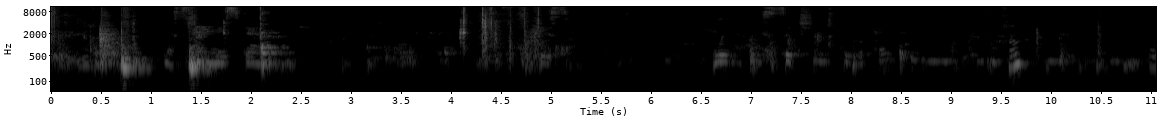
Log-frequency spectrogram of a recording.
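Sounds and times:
handling rustling and clicks: 0:04.0 - 0:05.0.

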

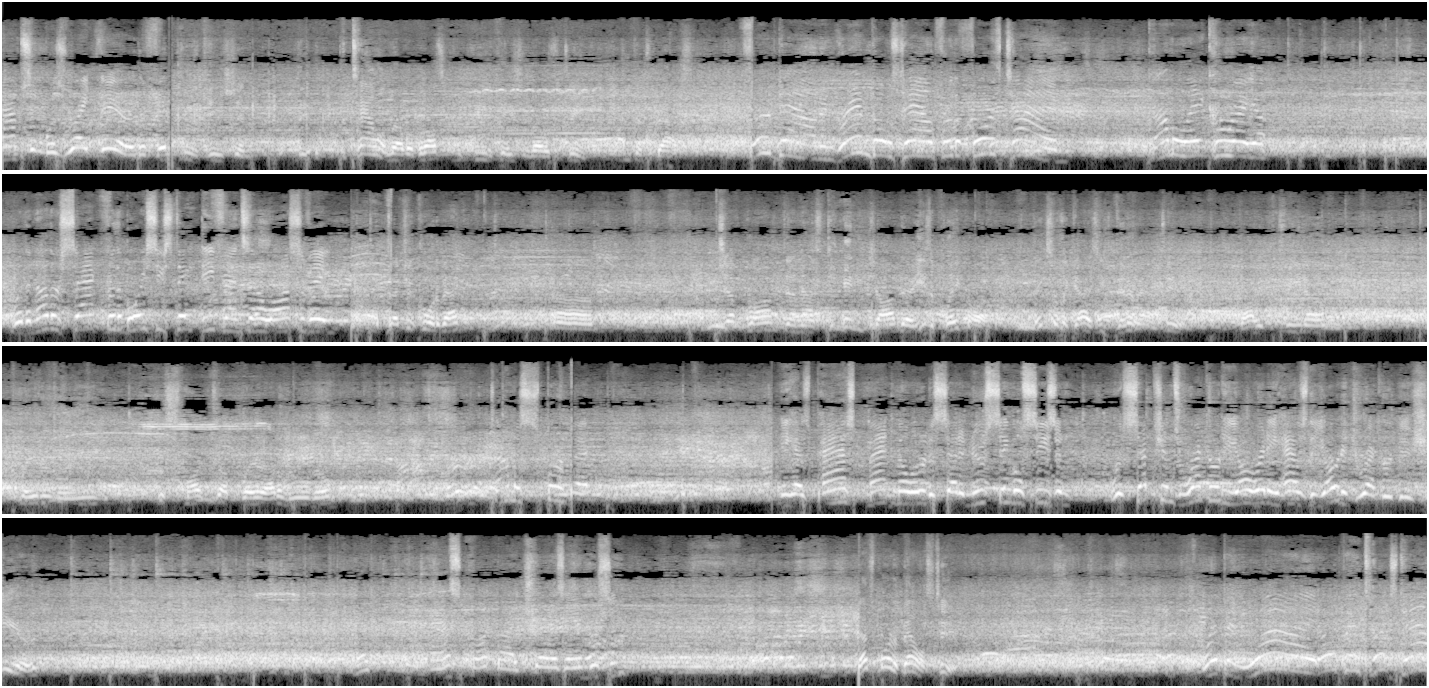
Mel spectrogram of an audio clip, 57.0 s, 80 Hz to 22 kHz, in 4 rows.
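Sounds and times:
tinny voices talking: 0:00.0 - 0:57.0.

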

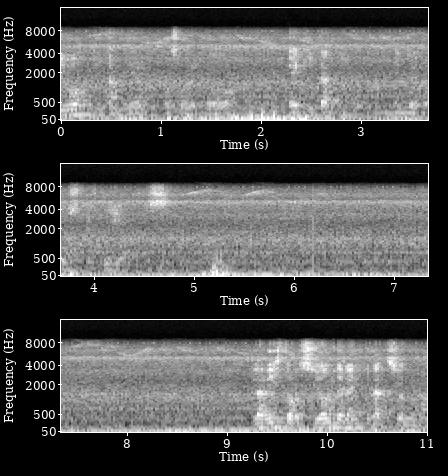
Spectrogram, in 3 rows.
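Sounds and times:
low background hum and rumble: 0:00.0 - 0:11.0.

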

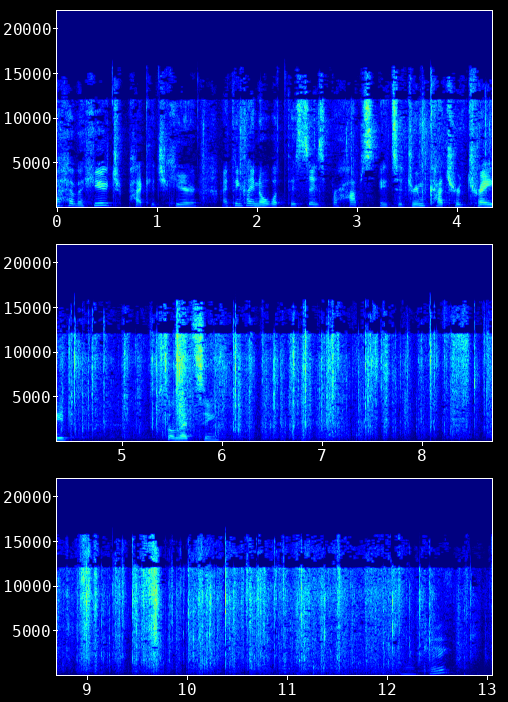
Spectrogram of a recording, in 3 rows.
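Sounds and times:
paper envelope tearing and crinkling: 0:03.4 - 0:13.0.

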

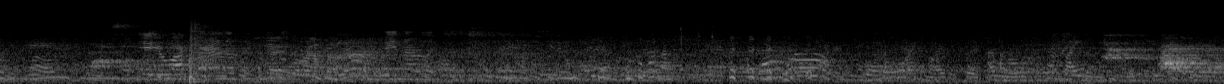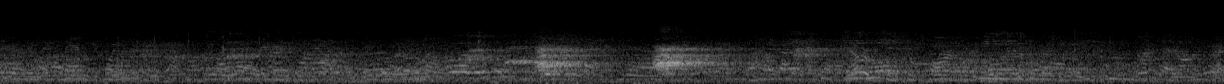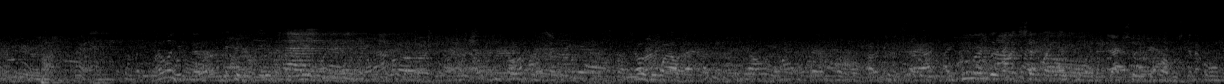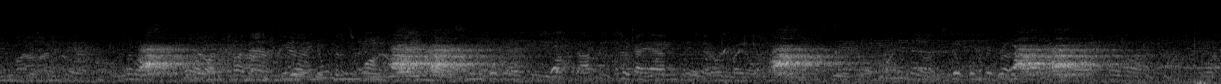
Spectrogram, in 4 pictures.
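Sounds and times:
background chatter: 0:00.0 - 0:48.9
dog barking: 0:11.1 - 0:12.1, 0:17.4 - 0:18.1, 0:18.8 - 0:19.4, 0:40.6 - 0:41.4, 0:44.5 - 0:45.0, 0:46.8 - 0:47.8.

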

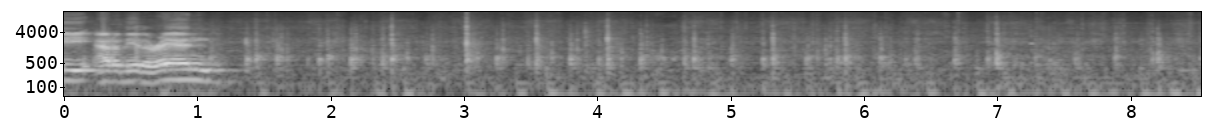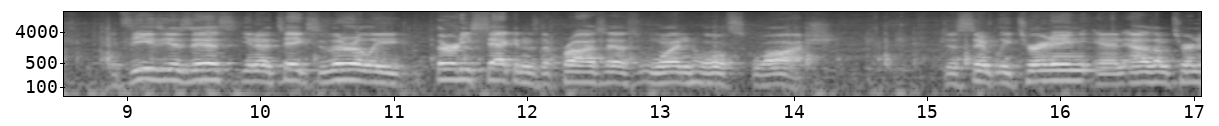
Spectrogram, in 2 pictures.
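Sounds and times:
blade cutting squash crackling: 0:00.0 - 0:16.3.

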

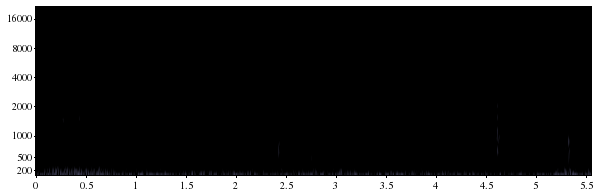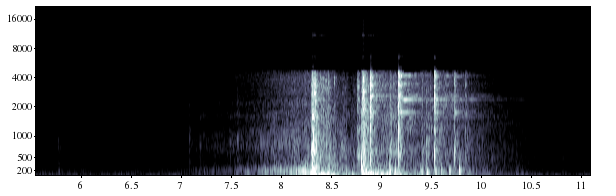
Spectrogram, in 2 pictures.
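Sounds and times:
toy car crashing knock: 0:08.2 - 0:10.1.

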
